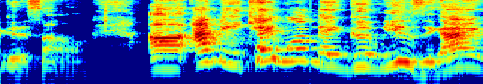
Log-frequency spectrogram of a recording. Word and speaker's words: KWN: Uh, Do What I Say by K1. Even though it's spelled KWN and I want to say Queen, that's not how you say it.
